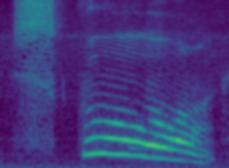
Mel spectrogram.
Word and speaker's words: school: Sk, school.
